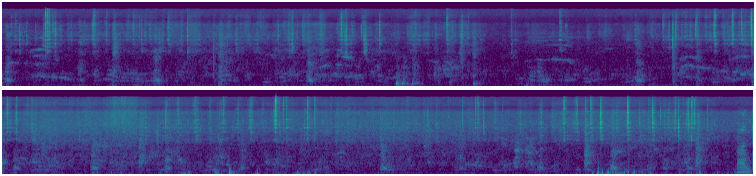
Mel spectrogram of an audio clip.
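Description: Faint, scattered light metal clicks and ticks of steel bicycle spokes knocking against each other, the rim and the hub as they are threaded in by hand, with distant voices behind.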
